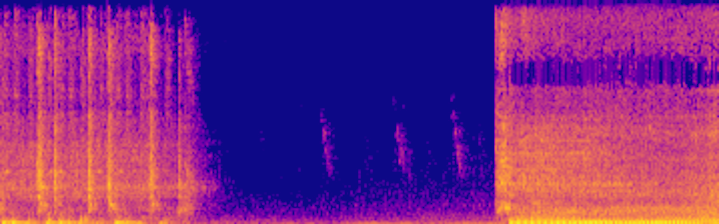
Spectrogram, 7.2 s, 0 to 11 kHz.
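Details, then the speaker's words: 2000 Suzuki Quadrunner 250 4x4, 603 miles, sat about two years, just started on choke with the airbox lid and air filter off: the single pops unevenly, falters, goes quiet, then picks up a lumpy, pulsing run. "I still gotta put the air box lid and the air filter. It'll run way better like that."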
